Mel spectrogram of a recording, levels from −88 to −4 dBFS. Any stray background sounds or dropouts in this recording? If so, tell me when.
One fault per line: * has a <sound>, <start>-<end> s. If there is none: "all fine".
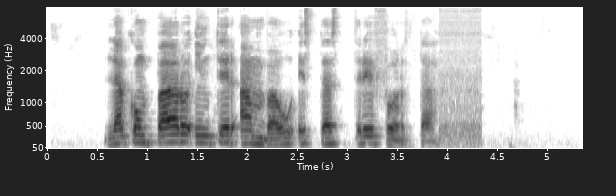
all fine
